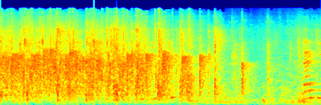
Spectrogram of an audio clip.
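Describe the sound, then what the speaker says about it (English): Audience applause at a lecture on gender, sexuality and the state, dense loud clapping from a crowd that thins and fades toward the end. "Can we give them a round of applause?"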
